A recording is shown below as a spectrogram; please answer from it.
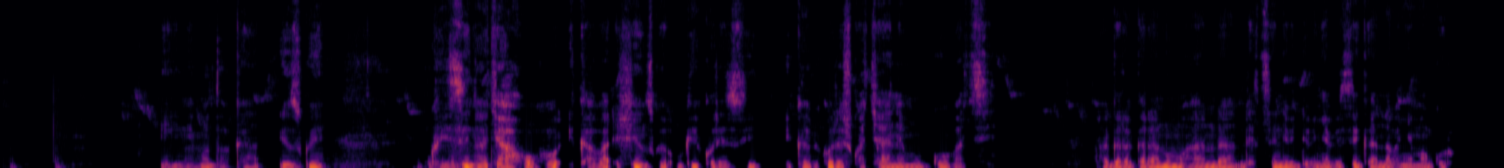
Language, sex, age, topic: Kinyarwanda, male, 18-24, government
